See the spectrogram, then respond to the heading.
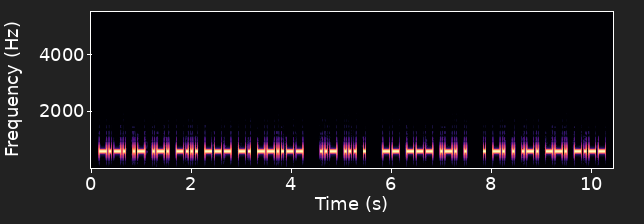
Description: Morse code, heard as a keyed tone, about 25 wpm, 600 Hz. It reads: CARBON, USE MORE ENERGY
